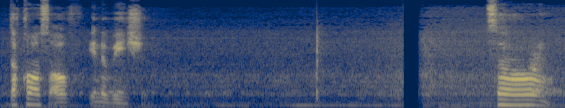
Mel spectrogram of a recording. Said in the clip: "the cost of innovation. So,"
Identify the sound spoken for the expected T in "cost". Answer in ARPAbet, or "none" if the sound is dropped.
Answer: none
